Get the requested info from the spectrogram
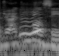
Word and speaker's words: Dragon Ball Z: How do you pronounce this? Because we're talking about the crossover. Dragon Ball Z? Or is it Dragon Ball? – Oh, yeah, Dragon Ball Z is anime.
